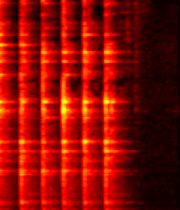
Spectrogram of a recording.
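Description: Six quick, ringing metallic hammer strikes on a steel block, flattening a bead connector link for gemstone jewelry, evenly spaced and loud, followed by silence.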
